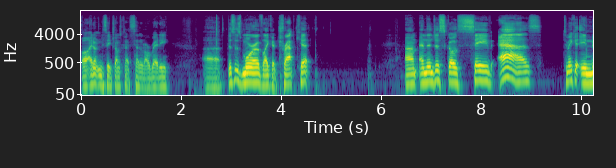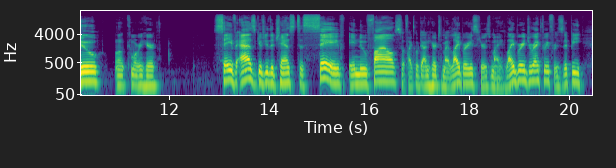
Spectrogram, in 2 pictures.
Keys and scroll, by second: 2.9 shift+space, 3.9-5.4 typing.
